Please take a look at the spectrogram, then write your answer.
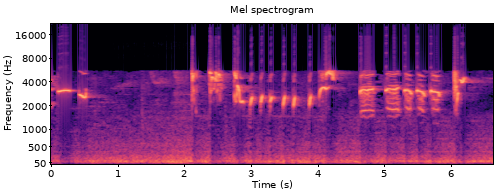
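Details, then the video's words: Wild oriental magpie-robin singing, used to train caged birds: a long clear whistle, then quick repeated short notes and fluty slurred phrases, lively and varied, with a steady low hum behind. "Masteran Suara Burung Kacer Liyar...!!!"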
